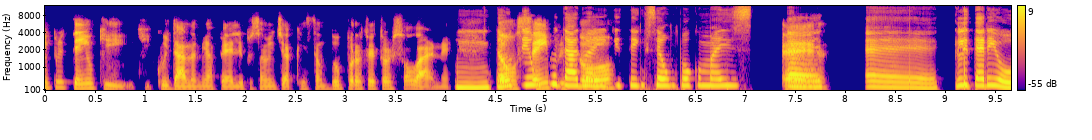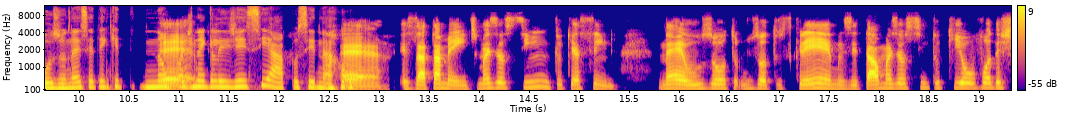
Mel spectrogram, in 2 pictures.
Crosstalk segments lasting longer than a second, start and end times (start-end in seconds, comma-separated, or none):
4.5-5.7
